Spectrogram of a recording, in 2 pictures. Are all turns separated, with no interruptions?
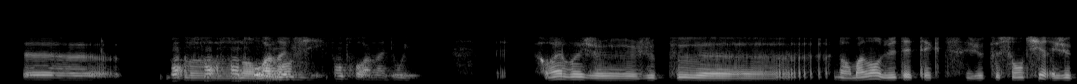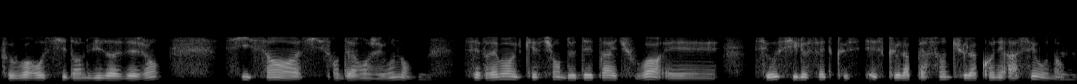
No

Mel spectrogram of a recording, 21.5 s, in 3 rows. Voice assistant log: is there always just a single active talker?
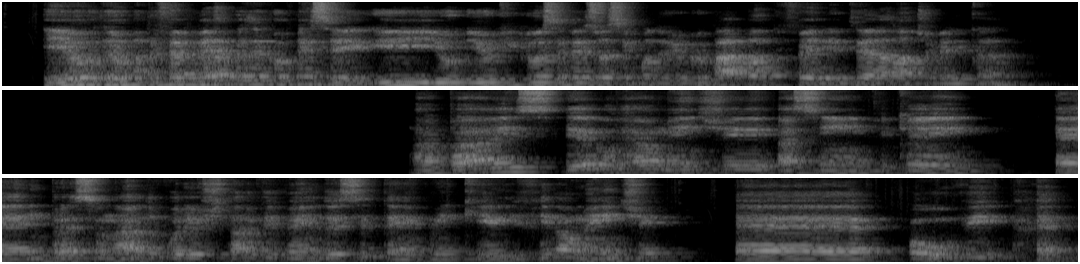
Yes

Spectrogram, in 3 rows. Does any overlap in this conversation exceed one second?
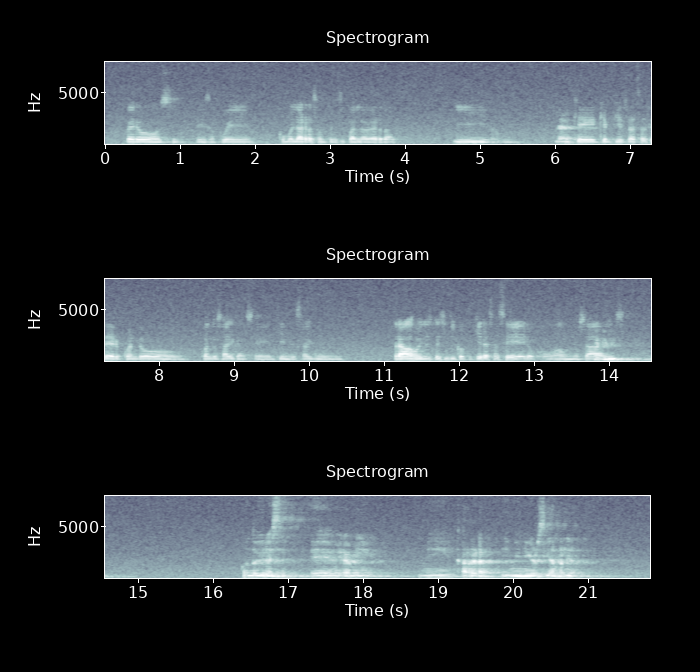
No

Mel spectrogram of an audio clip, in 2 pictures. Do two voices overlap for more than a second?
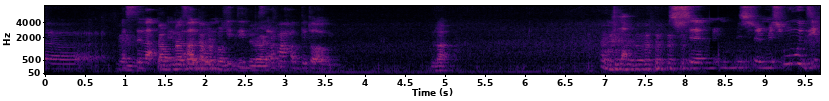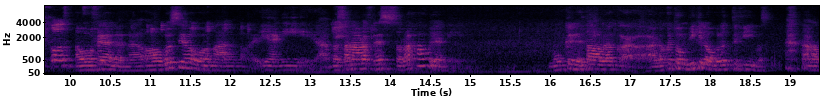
Yes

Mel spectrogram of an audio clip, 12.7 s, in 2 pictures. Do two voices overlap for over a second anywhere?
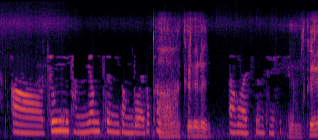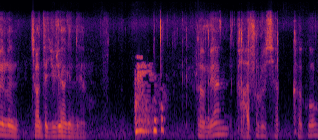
No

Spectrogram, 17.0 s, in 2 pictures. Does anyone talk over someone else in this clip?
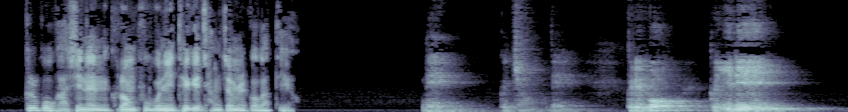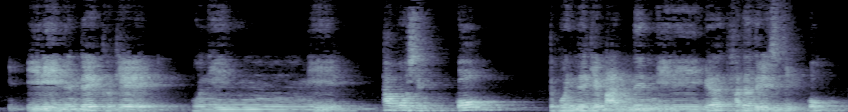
No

